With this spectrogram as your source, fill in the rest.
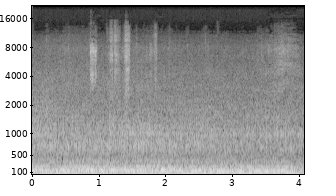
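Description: BMW M135i on its stock factory exhaust, a steady low engine drone holding an even, close-up rumble for several seconds with a few faint high chirps above it.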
